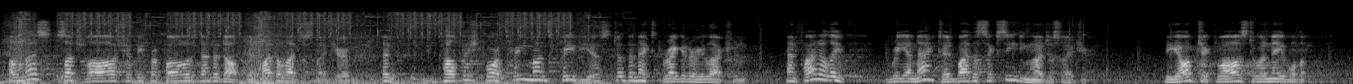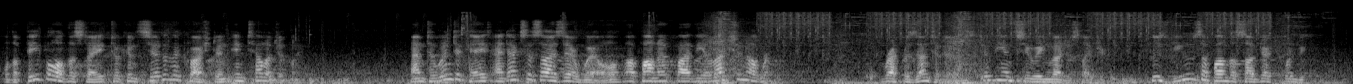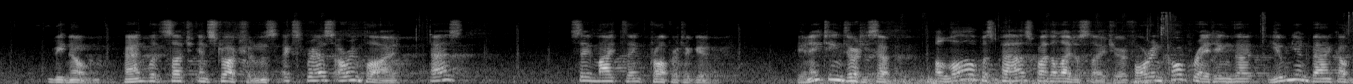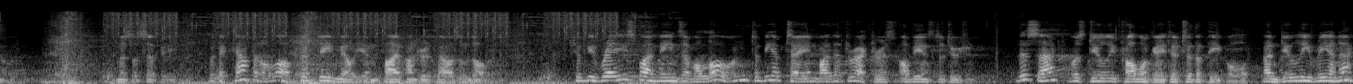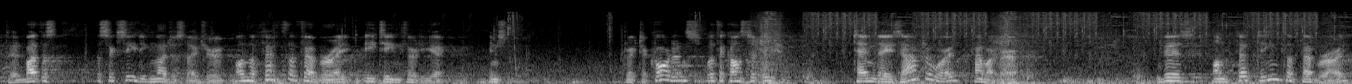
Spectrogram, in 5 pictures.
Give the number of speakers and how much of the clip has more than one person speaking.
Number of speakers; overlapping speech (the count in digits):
1, no overlap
